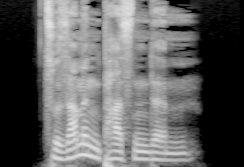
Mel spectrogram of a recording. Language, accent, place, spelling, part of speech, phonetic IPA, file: German, Germany, Berlin, zusammenpassendem, adjective, [t͡suˈzamənˌpasn̩dəm], De-zusammenpassendem.ogg
- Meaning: strong dative masculine/neuter singular of zusammenpassend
